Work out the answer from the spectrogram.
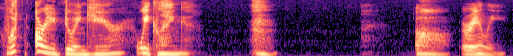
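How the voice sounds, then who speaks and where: A woman's voice: medium pitch, drawn-out words, pauses often, darkish tone, slightly rough, exaggerated voice. A woman playing a tough, sadistic and obsessive young female bully in a dramatic audio roleplay, taunting and threatening, often dropping toward a whisper. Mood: bitter, mocking.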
